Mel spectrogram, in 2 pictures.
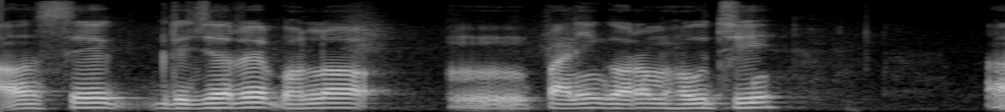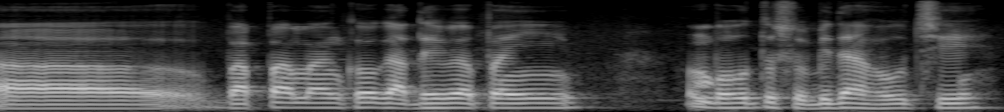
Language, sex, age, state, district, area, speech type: Odia, male, 30-45, Odisha, Jagatsinghpur, rural, spontaneous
